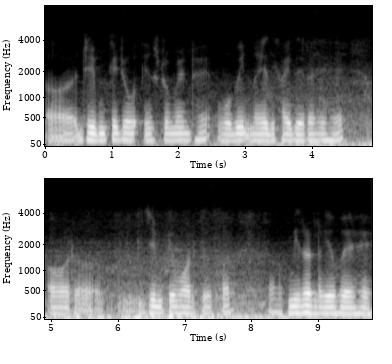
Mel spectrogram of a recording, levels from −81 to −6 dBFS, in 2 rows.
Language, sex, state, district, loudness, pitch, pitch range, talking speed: Hindi, male, Uttar Pradesh, Jyotiba Phule Nagar, -16 LUFS, 100 Hz, 95-105 Hz, 135 wpm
